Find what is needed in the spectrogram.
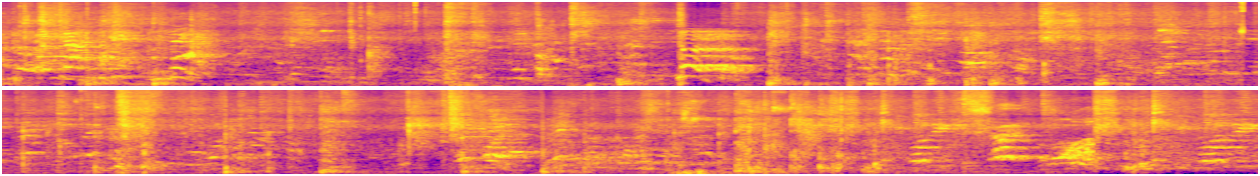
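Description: A basketball bouncing on a concrete court, with repeated thuds from play and players' voices calling out.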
